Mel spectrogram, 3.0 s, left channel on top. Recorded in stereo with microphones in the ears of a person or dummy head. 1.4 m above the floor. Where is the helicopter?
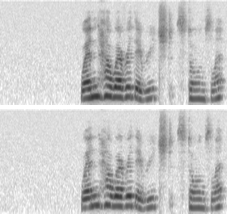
No helicopter in this recording.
